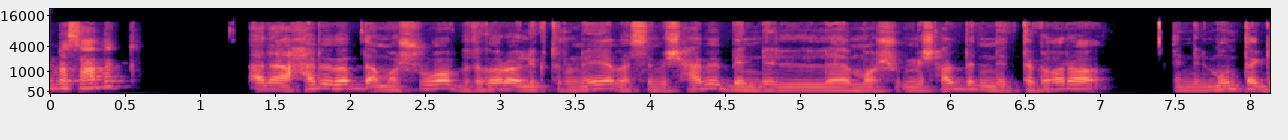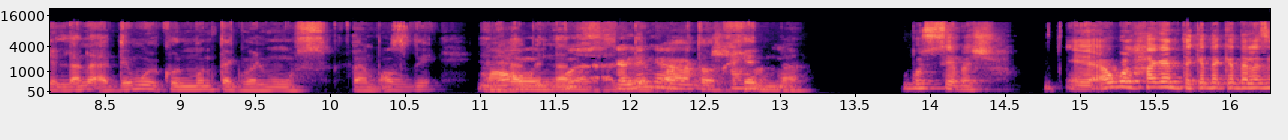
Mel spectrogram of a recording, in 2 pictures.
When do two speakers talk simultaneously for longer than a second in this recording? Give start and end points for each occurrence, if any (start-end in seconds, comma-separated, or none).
11.0-13.2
